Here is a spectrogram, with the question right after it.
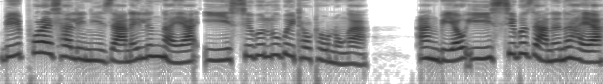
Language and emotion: Bodo, disgusted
